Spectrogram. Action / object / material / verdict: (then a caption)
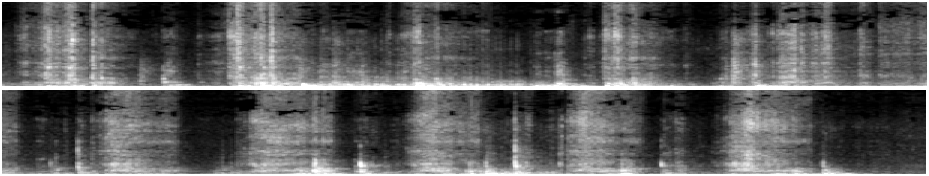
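scrape / softwood pine block with a carved hollow / pine wood / none. A hand-held hook knife scrapes and carves shavings from inside the smooth hemispherical hollow of a square, light pine softwood block. Repeated rough, rasping strokes come in short bursts with a full low body and a bright scratchy edge, separated by brief quiet gaps.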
